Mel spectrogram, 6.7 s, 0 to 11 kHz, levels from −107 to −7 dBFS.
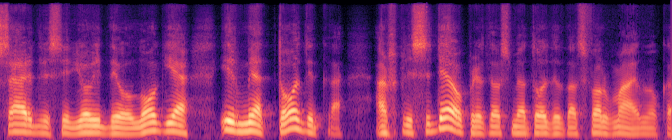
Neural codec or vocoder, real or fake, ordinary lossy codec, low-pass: codec, 16 kHz in and 24 kHz out, 0.6 kbps, FocalCodec, streaming, 2048 codes; fake; AAC, 64 kbps; 9.9 kHz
